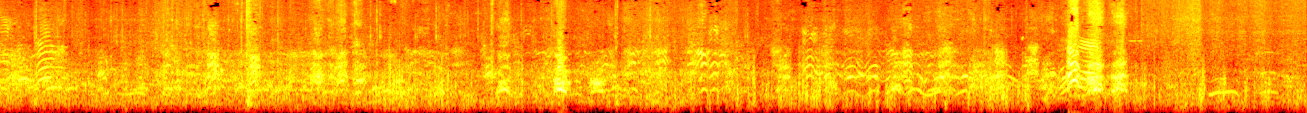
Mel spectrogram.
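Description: Many sled dogs barking, yipping and whining together, excited at being hooked up to run, with louder bursts about halfway through and near the end.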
